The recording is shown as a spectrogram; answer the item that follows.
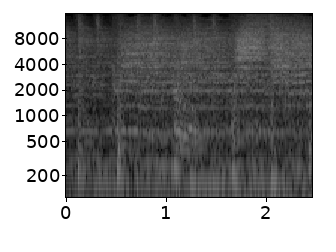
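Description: Rock band playing, with electric guitar and a drum kit keeping a steady beat. About a second in, a run of guitar notes slides downward in pitch.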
